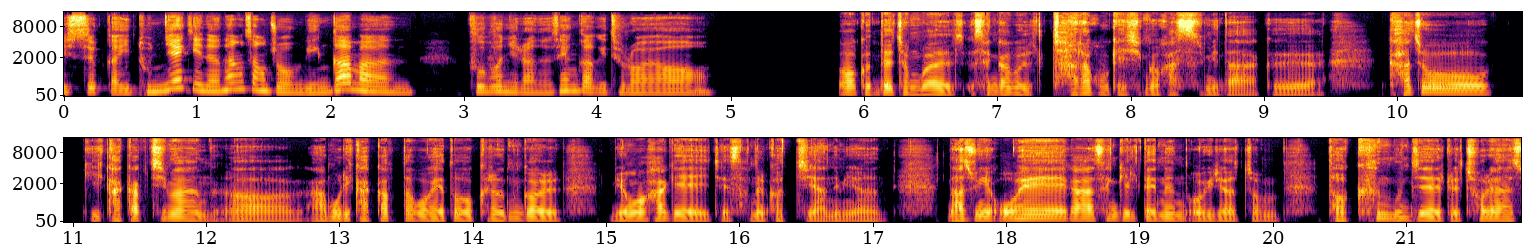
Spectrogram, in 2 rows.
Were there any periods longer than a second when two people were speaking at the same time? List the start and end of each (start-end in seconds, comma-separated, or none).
none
